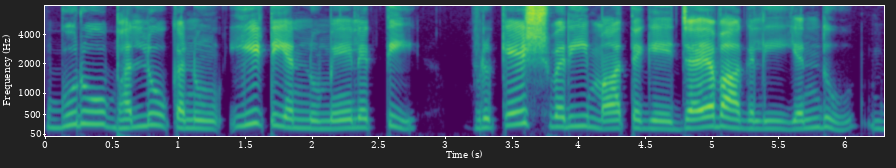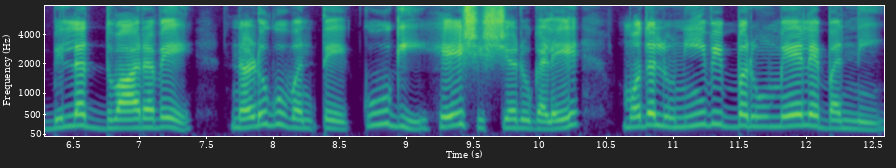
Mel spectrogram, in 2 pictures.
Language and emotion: Kannada, neutral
